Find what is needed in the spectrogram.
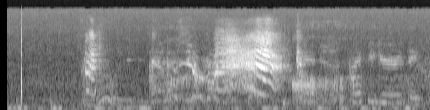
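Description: A young baby of about four months squealing and cooing in high, gliding vocal sounds. The loudest is a long squeal falling in pitch about four seconds in. A sharp click comes just after the start.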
